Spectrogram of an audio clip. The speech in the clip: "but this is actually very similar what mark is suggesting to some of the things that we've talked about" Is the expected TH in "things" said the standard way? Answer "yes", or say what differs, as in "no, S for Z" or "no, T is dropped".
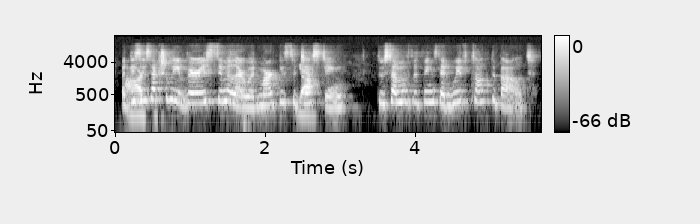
yes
